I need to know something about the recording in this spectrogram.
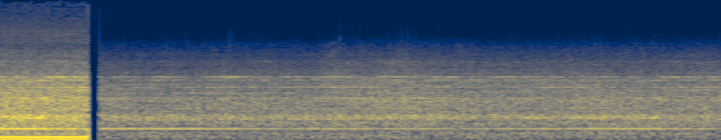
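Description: Jet engines hum steadily in the distance.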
